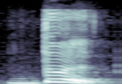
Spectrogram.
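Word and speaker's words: 둘: 1 Hana, 2 Dul. CVC combination. Last consonant will go down. So Dul is fully one syllable.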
